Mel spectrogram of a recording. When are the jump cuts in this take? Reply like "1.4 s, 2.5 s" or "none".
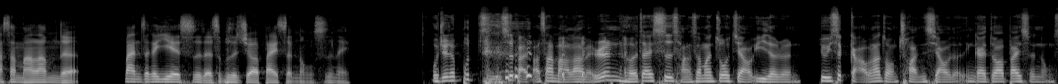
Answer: none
